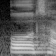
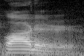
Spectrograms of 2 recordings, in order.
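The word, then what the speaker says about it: water: ধরো, ব্রিটিশরা যেটাকে ওছা বলে, ওছা, আমেরিকানরা সেটাকে ওয়ার্ডার, ওয়ার্ডার। কারণ আমেরিকানরা মাঝখানের ঠিটাকে সাধারণত ডি বলে উচ্চারণ করে, আর ব্রিটিশরা দেখে যে শব্দের শেষের আরটা উচ্চারণ করে না।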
